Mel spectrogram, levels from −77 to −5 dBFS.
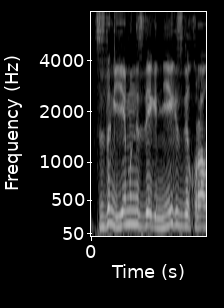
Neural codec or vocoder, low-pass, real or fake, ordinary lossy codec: none; none; real; none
